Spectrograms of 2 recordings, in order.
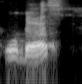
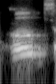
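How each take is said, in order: First: Hobbes said "HOO-bess", slow and louder; Hobbes with a second syllable, "bess"; Hobbes as two syllables. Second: Hobbes said "hohbs", slow and louder; Hobbes as a single stretched syllable; Hobbes as one syllable. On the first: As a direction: sound the e in Hobbes, drawn out. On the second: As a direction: say Hobbes with a silent e, drawn out. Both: Shown as a demonstration. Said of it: "pronunciation yan".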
